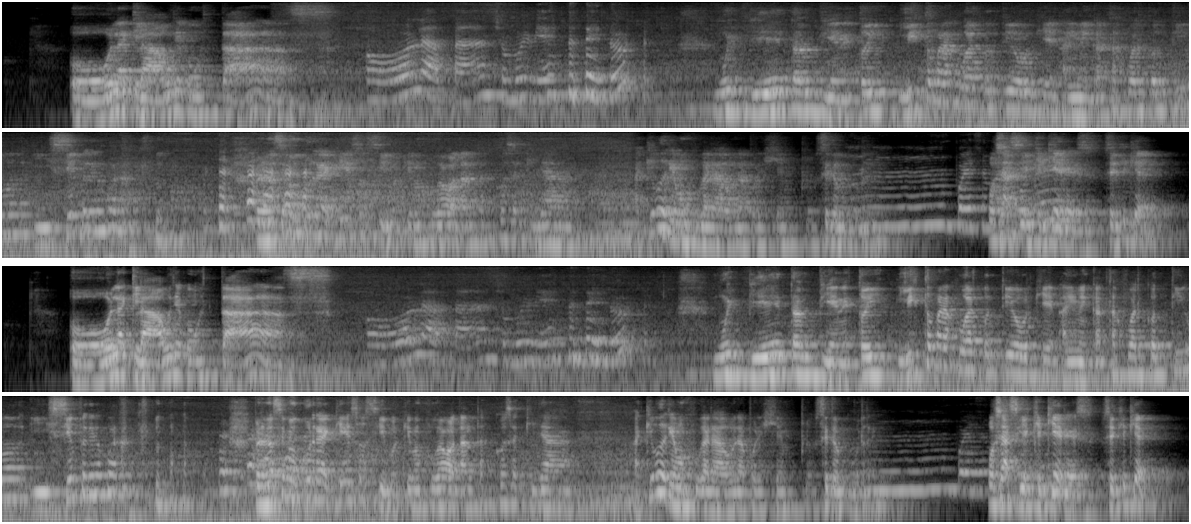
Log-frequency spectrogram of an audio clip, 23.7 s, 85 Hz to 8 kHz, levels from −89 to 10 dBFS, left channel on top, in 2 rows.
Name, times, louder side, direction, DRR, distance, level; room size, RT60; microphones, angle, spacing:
voice 1, 0.7-3.3 6.8-13.8 14.1-20.6 21.7-23.3, right 4 dB, 90° right, 5 dB, 0.5 m, -24 dB
sound 1, 2.7-18.2, equal, 60° left, 1.4 m, -38 dB
voice 2, 3.6-6.5 13.9-15.0 20.3-22.6, left 3 dB, 80° left, 6 dB, 0.5 m, -30 dB
sound 2, 7.9-16.2, right 1 dB, ahead, 0.3 m, -36 dB
5.3 x 2.0 x 4.3 m, 0.93 s
head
